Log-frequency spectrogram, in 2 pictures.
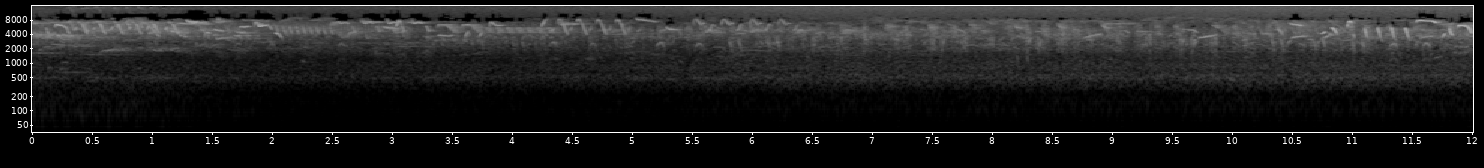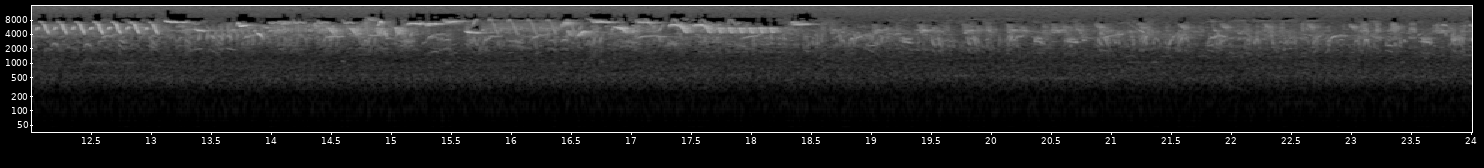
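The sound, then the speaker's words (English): A Welsh wren sings in a reed bed with a rapid, high, rolling trill, faint against a steady hiss of insect-like buzzing that runs throughout. “So we've got the obligatory wren singing there, the Welsh wren rolling its R's”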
